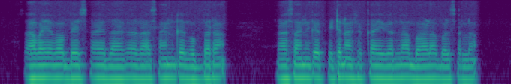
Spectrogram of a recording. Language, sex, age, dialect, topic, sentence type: Kannada, male, 18-24, Northeastern, agriculture, statement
